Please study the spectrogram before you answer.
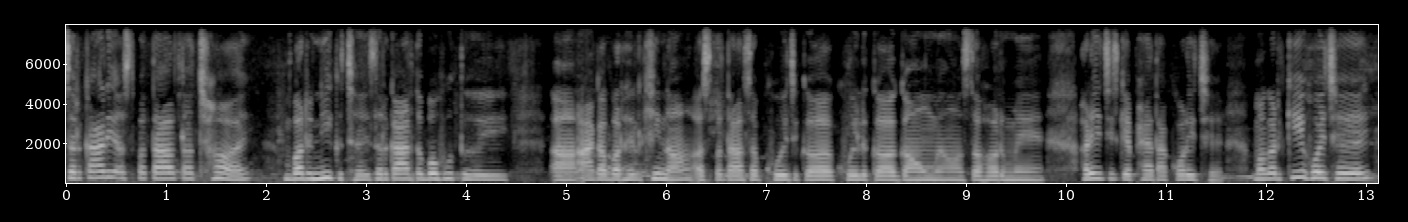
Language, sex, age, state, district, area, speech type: Maithili, female, 18-30, Bihar, Muzaffarpur, rural, spontaneous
